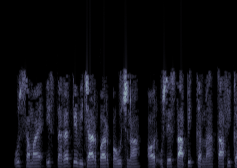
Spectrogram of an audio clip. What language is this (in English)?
Hindi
